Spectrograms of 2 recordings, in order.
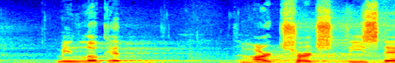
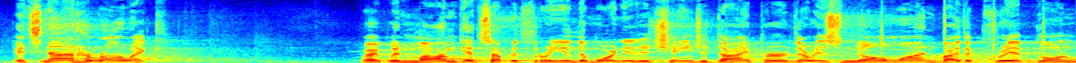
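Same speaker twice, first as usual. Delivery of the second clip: ordinary talk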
